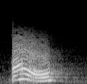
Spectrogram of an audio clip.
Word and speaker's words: hour: hour ساعت که اش تلفظ نمیشه.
